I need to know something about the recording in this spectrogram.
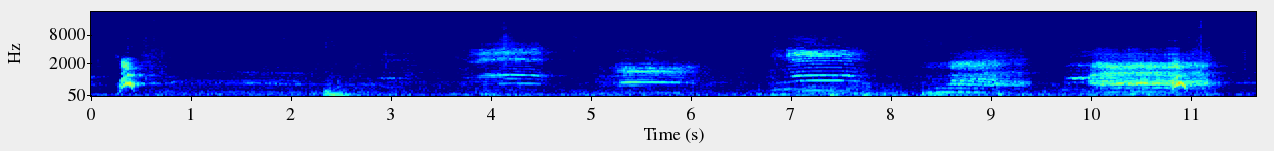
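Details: Groups of farm sheep and lambs bleat while waiting for feed during morning chores: a run of long, quavering bleats, some clear and nasal, others hoarse and breathy, overlapping at irregular intervals, with a thump and low farmyard noise.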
